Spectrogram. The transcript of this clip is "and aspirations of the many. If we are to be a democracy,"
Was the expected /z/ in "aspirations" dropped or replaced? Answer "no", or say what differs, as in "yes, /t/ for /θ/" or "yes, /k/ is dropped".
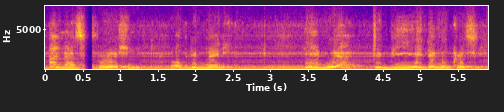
yes, /z/ is dropped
